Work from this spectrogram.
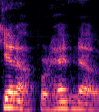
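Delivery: ordinary delivery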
